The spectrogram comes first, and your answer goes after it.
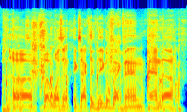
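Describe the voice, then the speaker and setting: A man's voice: mid-range voice, flat delivery, measured pace, background noise. A man in his fifties telling a rambling story as a guest, with laughs and put-on Southern quotes. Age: 50s. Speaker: musician guest. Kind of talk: casual storytelling.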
